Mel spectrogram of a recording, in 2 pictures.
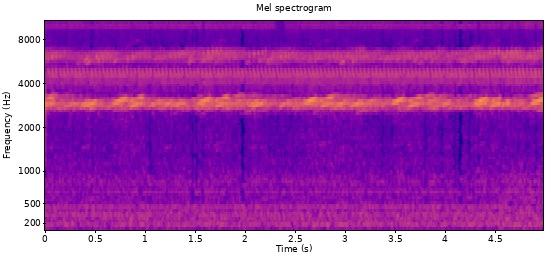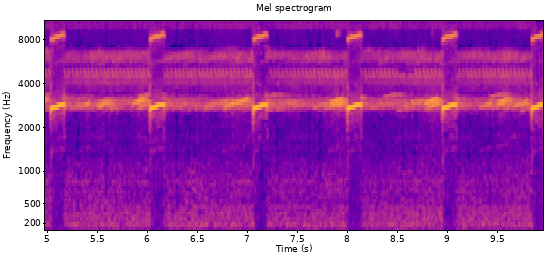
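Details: Spring peepers calling near a lake: a dense, unbroken high-pitched chorus of peeping notes holds steady throughout, with sharp clicks breaking in roughly once a second during the second half.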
